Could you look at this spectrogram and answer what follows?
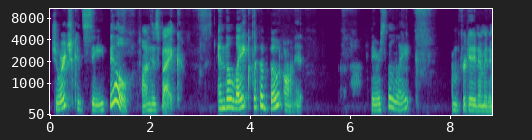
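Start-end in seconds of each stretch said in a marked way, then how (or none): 0.0-7.3 put-on lively read-aloud for little kids; reading to children. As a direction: tell it like a bedtime storybook. Reads picture book to children.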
